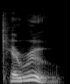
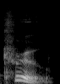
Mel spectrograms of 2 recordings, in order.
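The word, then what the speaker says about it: Crewe: difference in the name madame pascal pronounced it keru instead of crew but that might be merely a matter of pronunciation the circumstances were curiously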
